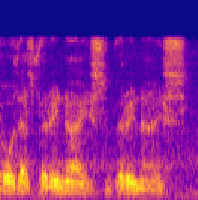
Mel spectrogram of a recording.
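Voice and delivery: put-on polite, distant pianist in a Polish accent; mock Polish accent. Answering the fiddler lady in a put-on Polish accent. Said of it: "[name]'s Polish accent".

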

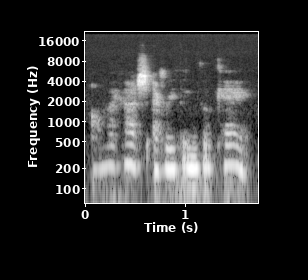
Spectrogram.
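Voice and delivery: near-whispered reassurance to oneself; relieved, hushed. Acted. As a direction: say it as a quiet, private sigh of relief. Voices relieved inner thought.

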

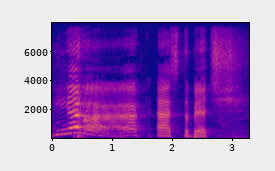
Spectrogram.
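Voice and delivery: high, loud wail fading into slow drawn-out never; anguished outcry. Acted. Poet wailing his regret to the crowd. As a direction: cry out the regret, then drag it. Slam poem opening, building outcry.

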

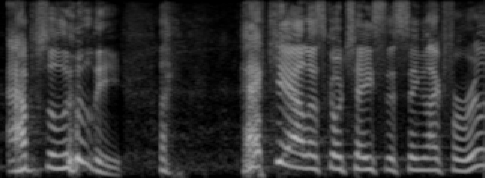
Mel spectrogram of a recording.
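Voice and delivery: excited shout of agreement; hyped reply. Retold or imitated. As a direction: jump at the chance, pumped. Excited reply in retold story.

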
